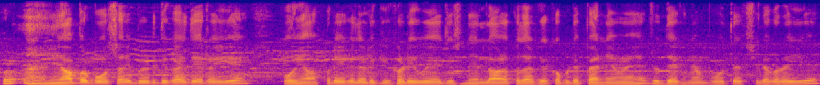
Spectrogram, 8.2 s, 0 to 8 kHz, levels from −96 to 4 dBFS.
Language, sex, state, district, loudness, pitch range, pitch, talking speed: Hindi, male, Haryana, Rohtak, -22 LUFS, 125-135 Hz, 130 Hz, 240 wpm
